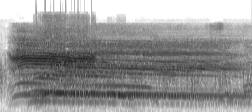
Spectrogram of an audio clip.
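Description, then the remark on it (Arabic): A group of voices lets out a loud, sustained yell in unison, a falcons' battle cry, many overlapping pitches wavering and sliding together for about two seconds before trailing off. “أسمعوني صرخة الصقور.”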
